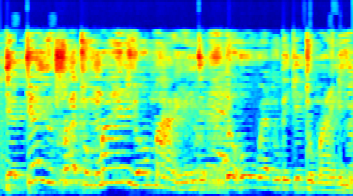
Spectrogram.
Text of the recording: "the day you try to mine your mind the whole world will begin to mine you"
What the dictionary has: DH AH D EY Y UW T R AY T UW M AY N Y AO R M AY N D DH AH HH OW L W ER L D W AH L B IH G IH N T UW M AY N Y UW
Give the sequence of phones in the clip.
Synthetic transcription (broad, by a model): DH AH D EY Y UW T R AY T UW M AY N Y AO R M AY N D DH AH HH OW L W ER D W AH L B IH G IH N T UW M AY N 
